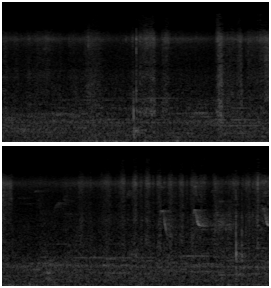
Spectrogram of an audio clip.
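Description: Faint scraping and scooping of damp cement mortar as it is packed into a plastic flower-pot mould with a small trowel, a few separate scrapes. In the second half, a bird gives three or four short falling chirps.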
